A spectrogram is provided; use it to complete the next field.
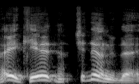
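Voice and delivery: put-on loud, easygoing Southern Illinois good-old-boy country accent. Speaker from Southern Illinois imitates how people there talk, in a Southern Illinois good old boy accent. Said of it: "where people talk like he does".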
